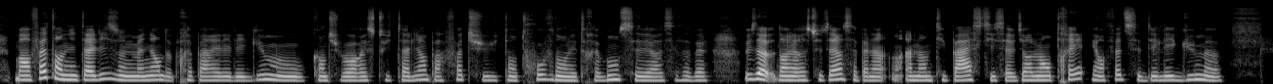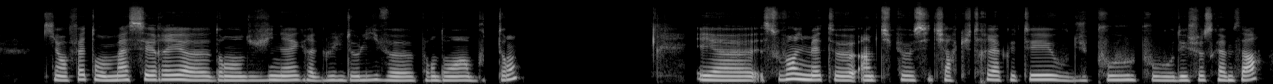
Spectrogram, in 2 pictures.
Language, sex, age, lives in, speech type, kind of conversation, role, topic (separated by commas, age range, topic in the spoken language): French, female, 30-34, France, conversation, unstructured, none, Comment les repas partagés peuvent-ils contribuer à la santé mentale des participants ?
